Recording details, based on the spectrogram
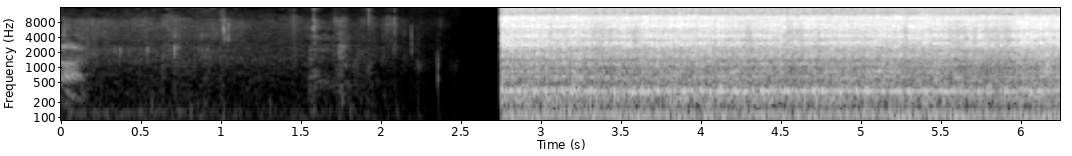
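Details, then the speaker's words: Holden VN Calais V8 build, idling for the first time while base settings and idle are set before the dyno: after a quiet moment bursts into a loud, steady, even idle, no knocks or misses. "It's such an awesome sound just to hear it idle for the first time."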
